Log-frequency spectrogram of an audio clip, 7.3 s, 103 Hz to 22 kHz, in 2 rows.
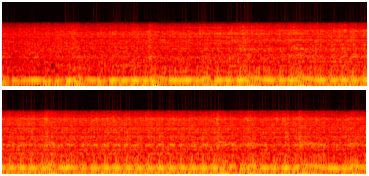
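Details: Suzuki GSX-R1000 K7 with about 9k on it (premium fuel) idles rough and lumpy with a misfire, also felt at 1-3k rpm; one coil unplugged steadies idle; vacuum hoses checked, spark plugs next.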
